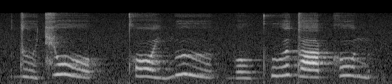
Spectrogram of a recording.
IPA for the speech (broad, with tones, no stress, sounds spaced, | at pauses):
d ɯː˧˩ t͡ɕ oː˥˨ | t̪ʰ ɔː˥˨ j ŋ ɯː˥˨ | b o˩ w pʰ u˧˥ ə̯ d aː˧ k̚ h o˥˨ n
